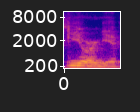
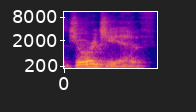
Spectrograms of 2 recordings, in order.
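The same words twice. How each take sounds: First: The name begins with a hard G sound. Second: The name begins with a soft G sound. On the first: The speaker calls it right. "it's Georgiev, hard G" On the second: The speaker calls it wrong. "we all thought it was Georgiev"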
